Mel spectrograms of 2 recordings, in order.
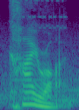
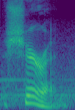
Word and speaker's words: Charon: the most mysterious one, Chiron, also pronounced Charon. So you can pronounce it however you like. I'm going to go with Charon.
